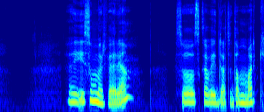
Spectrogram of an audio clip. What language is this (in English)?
Norwegian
